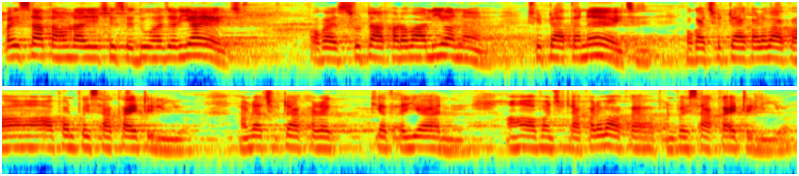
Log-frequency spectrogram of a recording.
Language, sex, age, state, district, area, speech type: Maithili, female, 30-45, Bihar, Supaul, urban, spontaneous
